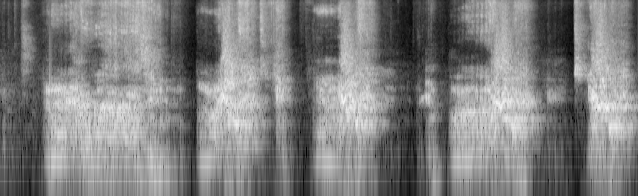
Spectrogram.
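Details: Fit, heavy Pit Bull said to jump and grab, letting out slow, drawn-out, rough barks about every second, each one long and growly, with short quiet gaps.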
